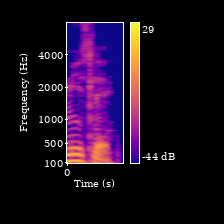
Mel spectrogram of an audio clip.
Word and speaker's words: müsli: Du tänker att han inte är müsli. – Ja, eller det är förmodligen jag som säger. – Ja, jag säger nog tyska uttalet. Liksom. – Tyska müsli.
